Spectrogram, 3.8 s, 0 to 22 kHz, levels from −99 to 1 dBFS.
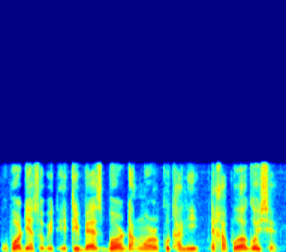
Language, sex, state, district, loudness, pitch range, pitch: Assamese, male, Assam, Kamrup Metropolitan, -17 LUFS, 135-185 Hz, 145 Hz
